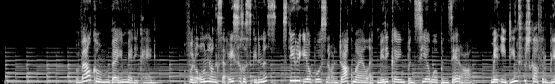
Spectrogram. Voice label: IVR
